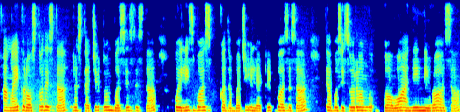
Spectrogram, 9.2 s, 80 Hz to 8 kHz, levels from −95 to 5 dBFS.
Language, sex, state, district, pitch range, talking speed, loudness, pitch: Konkani, female, Goa, North and South Goa, 200-225 Hz, 135 wpm, -16 LUFS, 215 Hz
